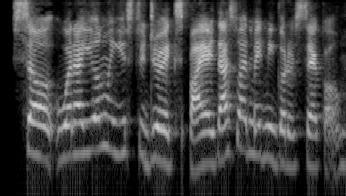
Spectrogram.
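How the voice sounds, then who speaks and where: A woman with a non-native accent at a fairly quick pace, against a quiet background. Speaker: real estate agent. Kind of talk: interview. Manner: halting.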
